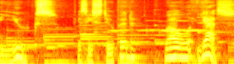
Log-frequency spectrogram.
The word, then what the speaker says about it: Yuke's: Developed by U-KISS and released in 2002, marking the first time something bearing the initials EOE was actually good. Wait, why did he say it like that? It's obviously Yuke's.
